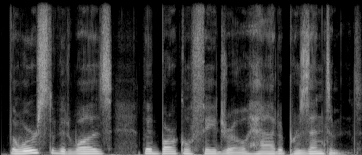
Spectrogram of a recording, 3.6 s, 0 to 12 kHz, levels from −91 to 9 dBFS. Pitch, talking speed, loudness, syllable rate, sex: 140 Hz, 165 wpm, -16 LUFS, 5.1 syllables/s, male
